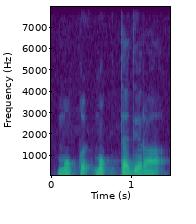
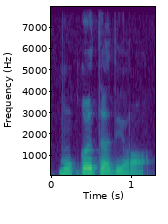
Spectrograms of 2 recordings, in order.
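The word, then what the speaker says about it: مقتدرا: ഇമ്മു ശൈഖ്ദിറ എടുത്തു പറയുക മുക്തദിറ തെറ്റാണ് മുഖ്തദിറ മുക്ക് എടുത്തു പറയണം നിങ്ങൾക്ക് അറിയാവുന്നതാണ് അപ്പൊ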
